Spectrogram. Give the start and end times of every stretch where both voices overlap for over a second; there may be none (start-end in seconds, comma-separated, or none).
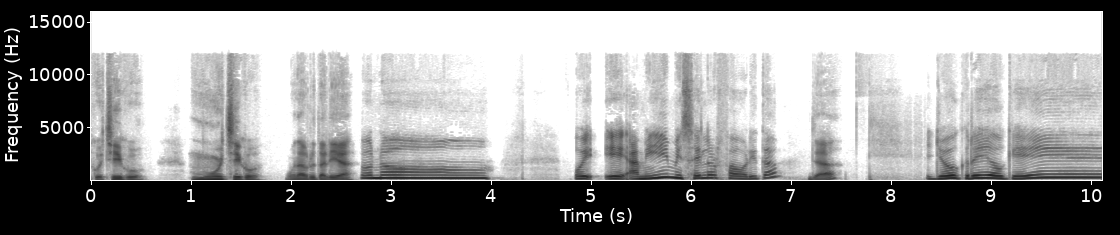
none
